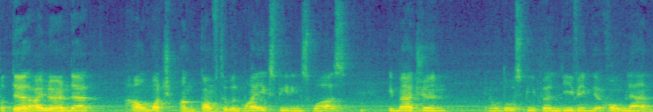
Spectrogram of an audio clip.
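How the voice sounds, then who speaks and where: At a moderate pace, monotone, flat intonation comes through noticeable background noise and audible room echo. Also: man. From Kuwait. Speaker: tech entrepreneur and author. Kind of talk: interview, personal life story.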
